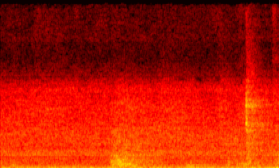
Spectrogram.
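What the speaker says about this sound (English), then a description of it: "I'm going to show you how this door does not close by itself." A walk-in oven door at a Walmart swings open with a soft rolling swish, followed about a second later by a sharp latch click, all over a steady background hum.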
